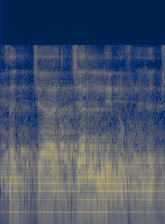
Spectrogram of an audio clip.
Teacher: ملانے کی صورت میں ثجاجل لنخرج، جیم کو لام سے ملانا ہوگا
